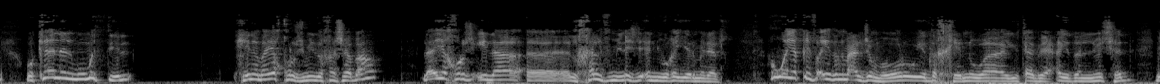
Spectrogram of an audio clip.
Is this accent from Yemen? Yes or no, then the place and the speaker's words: no; Algeria; نحن عندنا في الجزائر عادة في السوق الأسبوعي يذهب الناس فيجدون شخصا يسمى الجوال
